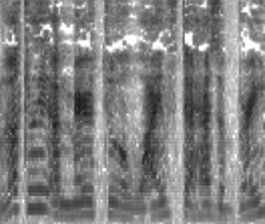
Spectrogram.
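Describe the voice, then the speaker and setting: A man speaks with a bright, sharp tone. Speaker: army applicant vlogger. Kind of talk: casual vlog. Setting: in a car. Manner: casual, rambling with fillers.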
